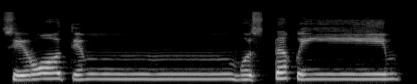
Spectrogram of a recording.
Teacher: صرف اس میں صاد، را، تو، یہ جو اور قاف، یہ 4 حروف یہاں موٹے پڑھے جائیں گے، باقی تمام باریک پڑھے جائیں گے. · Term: موٹے حروف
